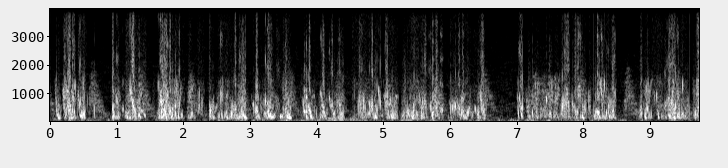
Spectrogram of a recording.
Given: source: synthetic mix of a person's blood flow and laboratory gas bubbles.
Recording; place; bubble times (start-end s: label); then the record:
Doppler ultrasound of blood flow; subclavian vein
0.04-0.69 s: bubbles
0.92-1.46 s: bubbles
1.57-2.32 s: bubbles
2.38-3.68 s: bubbles
3.75-4.42 s: bubbles
4.52-5.23 s: bubbles
5.25-5.91 s: bubbles
5.96-6.57 s: bubbles
6.98-8.50 s: bubbles
8.75-9.58 s: bubbles
9.62-9.74 s: bubbles
From the record:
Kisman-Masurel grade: 444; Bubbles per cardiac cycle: continuous sound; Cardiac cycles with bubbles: 100%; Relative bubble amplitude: maximal (0.775 to 0.999); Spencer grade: 4 (maximum detectable bubble signal sounding continuously throughout systole and diastole of every cardiac period, and overriding the amplitude of the normal cardiac signals); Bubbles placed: anywhere in the cardiac cycle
